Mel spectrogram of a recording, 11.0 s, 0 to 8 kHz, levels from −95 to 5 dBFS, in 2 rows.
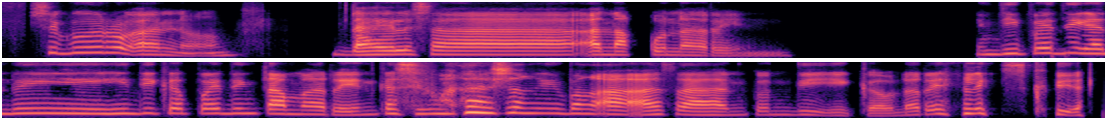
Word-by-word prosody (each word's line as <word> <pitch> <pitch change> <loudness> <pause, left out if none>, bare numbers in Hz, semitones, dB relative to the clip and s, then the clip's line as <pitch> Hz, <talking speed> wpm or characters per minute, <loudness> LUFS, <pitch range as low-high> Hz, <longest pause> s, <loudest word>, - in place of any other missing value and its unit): Siguro 290 +1 -3
ano, 160 -7 -4 0.5
dahil 195 +2 +1
sa 205 +1 -2 0.7
anak 190 -1 +2
ko 185 -1 -7
na 165 -2 -4
rin. 75 - -13 0.9
Hindi 220 +4 -5
puwedeng 270 -1 +2
ano, 240 - -7
eh, 260 -2 -2
hindi 260 +1 -3
ka 260 -1 -3
pwedeng 255 0 -4
tamarin 210 -6 +2
kasi 240 +2 +5
wala 305 +5 +4
siyang 280 -1 +3
ibang 250 -2 -4
aasahan 195 -4 +3
kundi 185 -5 -6
ikaw, 135 +1 -8
narealize 235 +8 -1
ko - - -2
yan. - - -6
215 Hz, 140 wpm, -22 LUFS, 185-255 Hz, 0.9 s, kasi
